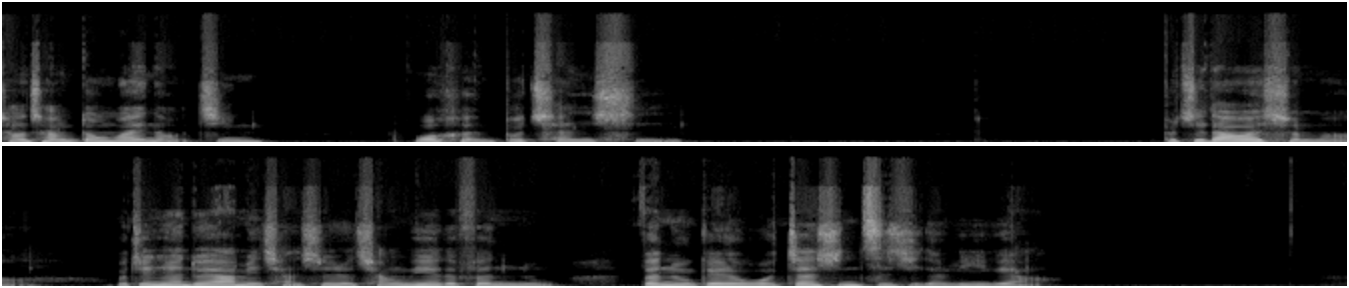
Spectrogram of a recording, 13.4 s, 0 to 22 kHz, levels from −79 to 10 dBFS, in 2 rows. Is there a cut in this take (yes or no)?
yes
